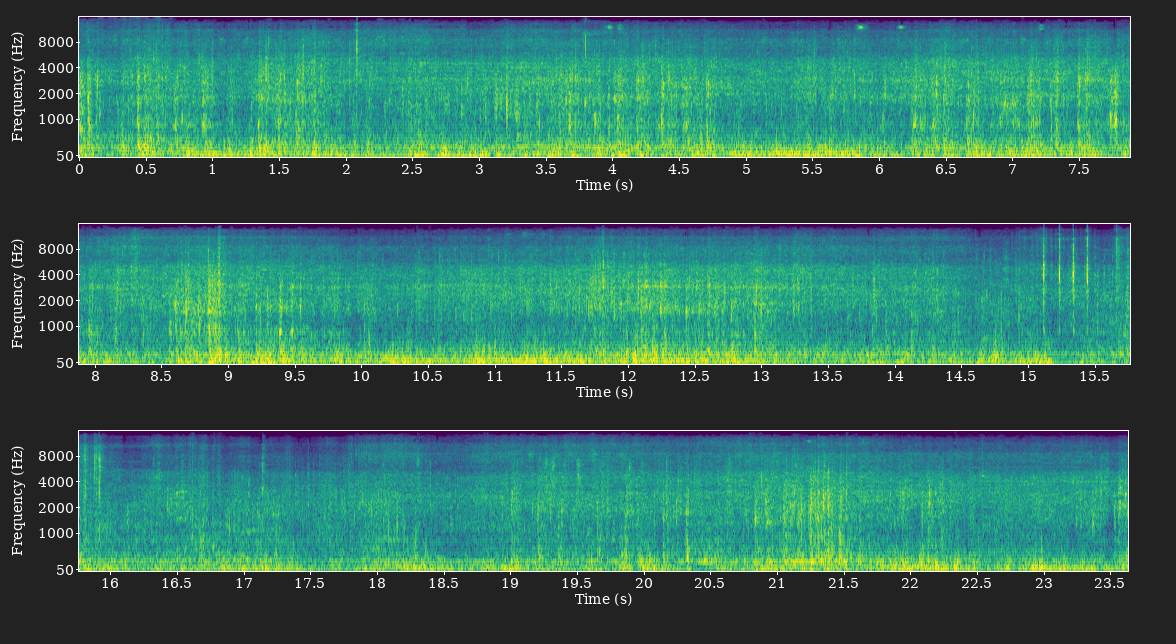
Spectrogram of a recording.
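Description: Wind buffeting the microphone of a camera on a Giant Reign mountain bike descending a dirt singletrack, with the tyres rolling over dirt and the bike rattling over bumps. A short run of fast ticks comes about fifteen seconds in.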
